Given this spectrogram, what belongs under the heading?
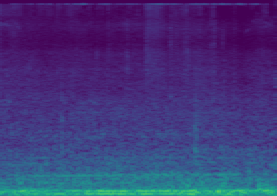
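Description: A Geely Coolray crossover climbs a hill under acceleration, its engine giving a steady low rumble heard from inside the cabin, continuous and fairly loud.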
